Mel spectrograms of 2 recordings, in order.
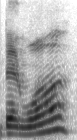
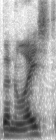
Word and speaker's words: Benoist: to pronounce your name benois and I said no he said I said a lot of guys in in the military and stuff pronounce it Benoist English Benoist French benois but I said there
